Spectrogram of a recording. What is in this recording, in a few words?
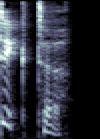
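"dicta", British English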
